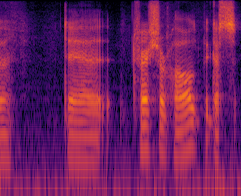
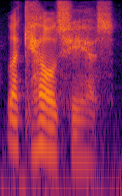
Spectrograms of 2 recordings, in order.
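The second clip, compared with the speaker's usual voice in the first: loud, slow, defiant denial; acted angry retort; 3 semitones higher, 7 dB louder, slower than usual. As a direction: throw it back hard and drawn out. Asta rejects rival's claim to girlfriend.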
